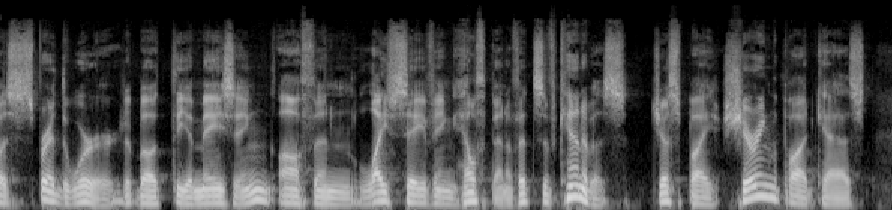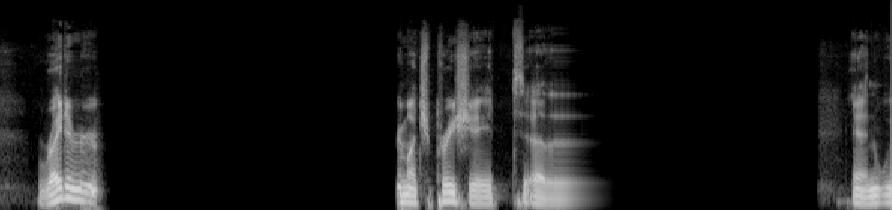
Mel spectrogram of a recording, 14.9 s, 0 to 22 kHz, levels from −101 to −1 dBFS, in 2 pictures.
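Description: Right after "sharing the podcast writing", at 8.07 to 8.14 s, there's short concealed packet loss: about 40 ms went missing, so the decoder patched it with a quick smear. Then what sounds like a long network dropout likely hits twice. From 8.23 to 10.77 s the tail fades into roughly 2.4 s of silence until "much appreciate uh". Just after that phrase, from 12.06 to 14.28 s, the audio dies again for about 1.8 s.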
